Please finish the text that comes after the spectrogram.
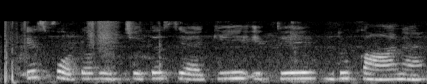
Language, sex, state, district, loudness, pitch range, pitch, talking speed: Punjabi, female, Punjab, Pathankot, -15 LUFS, 245-275 Hz, 260 Hz, 125 wpm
